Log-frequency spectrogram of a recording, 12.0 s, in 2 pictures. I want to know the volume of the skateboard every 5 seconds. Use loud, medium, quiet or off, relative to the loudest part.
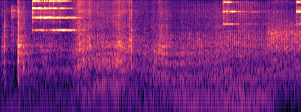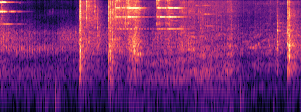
medium, loud, loud.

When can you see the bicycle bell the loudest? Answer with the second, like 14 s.
1 s.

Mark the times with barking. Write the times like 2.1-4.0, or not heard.
not heard.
